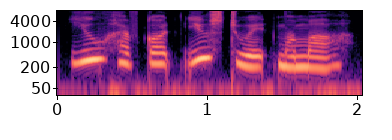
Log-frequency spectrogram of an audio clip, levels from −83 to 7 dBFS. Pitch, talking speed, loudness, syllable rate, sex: 255 Hz, 205 wpm, -14 LUFS, 4.8 syllables/s, female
